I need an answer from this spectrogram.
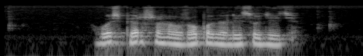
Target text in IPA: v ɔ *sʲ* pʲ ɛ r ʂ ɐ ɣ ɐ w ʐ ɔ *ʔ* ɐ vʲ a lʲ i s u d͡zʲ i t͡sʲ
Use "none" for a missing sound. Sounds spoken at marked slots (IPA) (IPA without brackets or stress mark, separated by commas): sʲ, p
